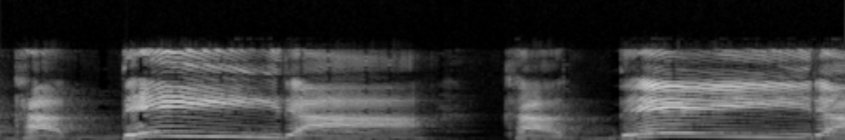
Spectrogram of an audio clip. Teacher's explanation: É o dei, muito bem. O dei nós falamos com mais força. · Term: sílaba tônica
